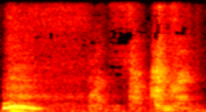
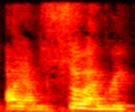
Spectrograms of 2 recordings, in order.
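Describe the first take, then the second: First: Sigh, then a near-whispered grumble; teacher demoing anger at a missed show, sighing and muttered; sulky anger. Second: Firm "I am so angry" spoken out at normal voice; a plain-voiced demo of anger, stressing "so"; stated anger. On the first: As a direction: mutter the anger under your breath. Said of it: "Okay, ready?". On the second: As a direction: say "so angry" openly and firmly. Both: Shown as a demonstration.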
